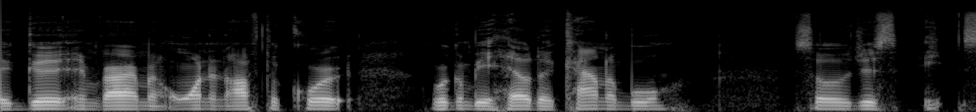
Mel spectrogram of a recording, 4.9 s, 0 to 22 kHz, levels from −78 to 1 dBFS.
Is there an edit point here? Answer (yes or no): no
